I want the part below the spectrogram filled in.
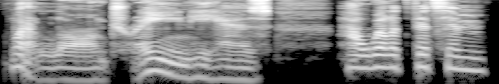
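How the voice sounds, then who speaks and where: A man voicing fawning royal courtiers who flatter with exaggerated, gushing admiration in a storybook reading. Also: on the low side, takes it slowly, no room sound. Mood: gushing, admiring.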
